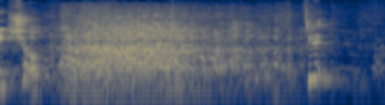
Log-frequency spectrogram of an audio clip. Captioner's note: audience laughs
